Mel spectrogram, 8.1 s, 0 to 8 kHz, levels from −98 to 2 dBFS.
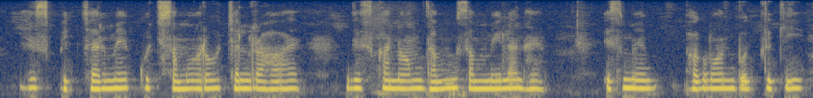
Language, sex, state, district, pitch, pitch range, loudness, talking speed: Hindi, male, Bihar, Lakhisarai, 200 Hz, 195-205 Hz, -16 LUFS, 125 wpm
